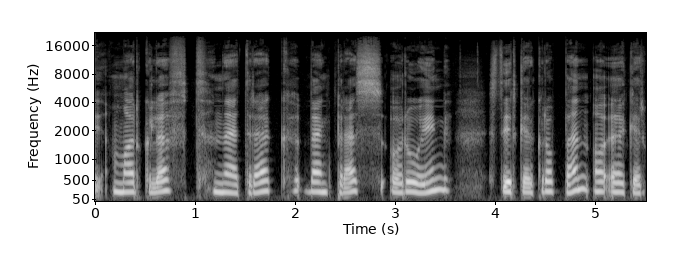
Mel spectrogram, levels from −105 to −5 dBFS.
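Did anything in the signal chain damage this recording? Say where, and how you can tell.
No, no signal-chain damage heard.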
